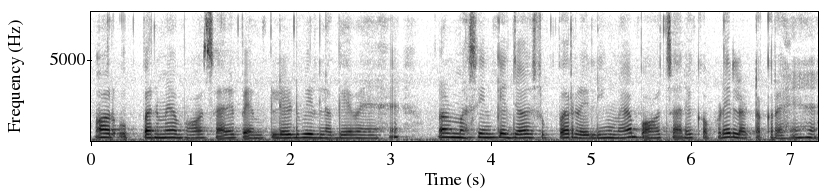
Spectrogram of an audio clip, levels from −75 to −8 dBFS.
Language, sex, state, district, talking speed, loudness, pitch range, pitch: Hindi, female, Odisha, Sambalpur, 190 wpm, -17 LUFS, 200-235 Hz, 220 Hz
